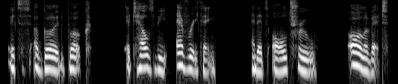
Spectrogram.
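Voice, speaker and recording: A man does a put-on character voice, high-pitched and shaky, at a very slow pace with long, frequent pauses. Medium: read story. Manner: simple, repetitive.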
